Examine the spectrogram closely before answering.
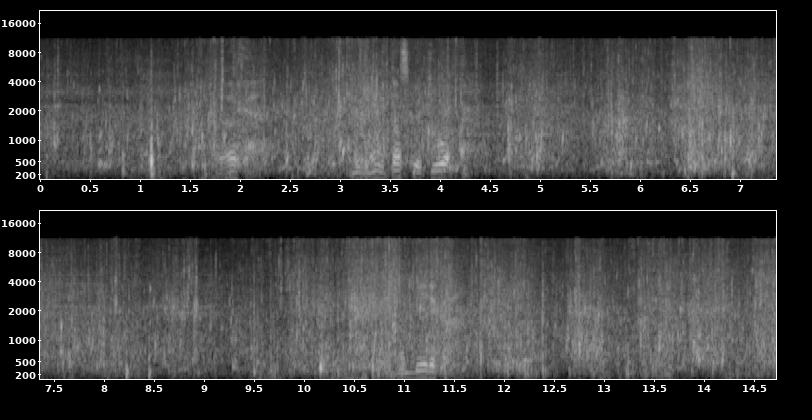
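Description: A fishing reel clicks and whirs as its handle is cranked.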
